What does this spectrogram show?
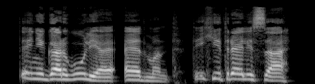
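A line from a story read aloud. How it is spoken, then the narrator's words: Mocking. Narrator (Russian): насмешливо произнес Кастер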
